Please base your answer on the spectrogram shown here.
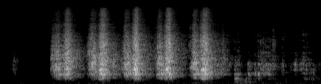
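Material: Rocks.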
